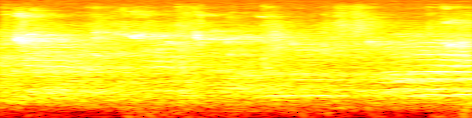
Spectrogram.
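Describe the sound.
A basketball bouncing on a court during a game, repeated dull thuds under steady crowd noise and a talking voice.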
